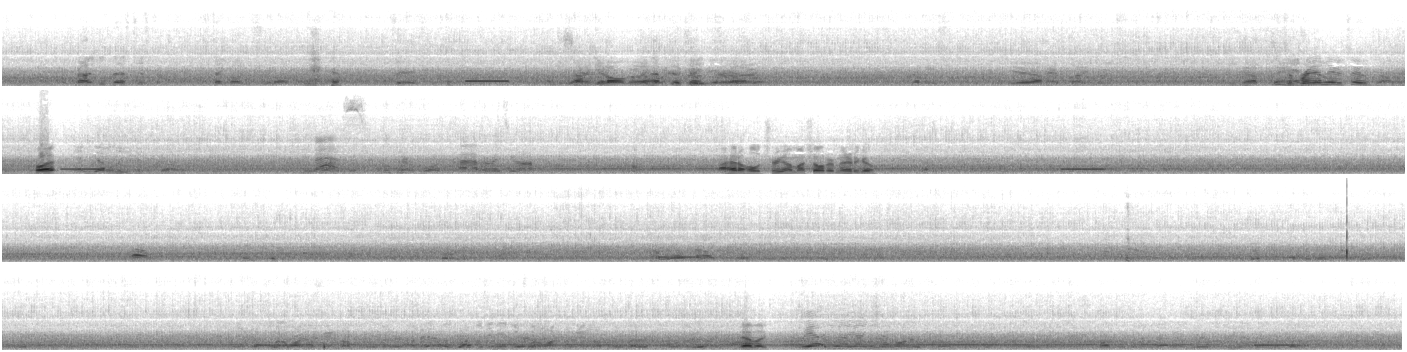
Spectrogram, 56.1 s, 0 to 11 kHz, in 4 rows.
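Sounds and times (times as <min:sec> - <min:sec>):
faint voices: 0:00.0 - 0:56.0
vehicle engine idling: 0:00.0 - 0:56.0.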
